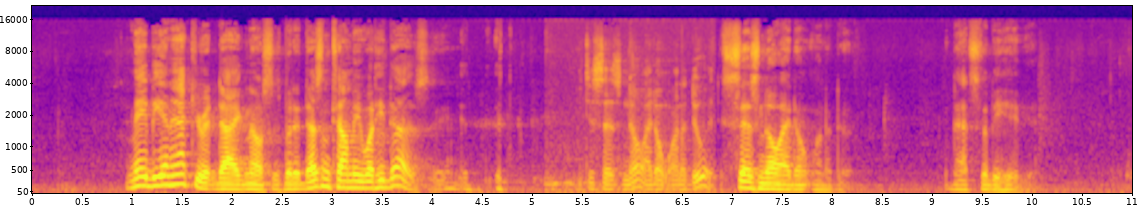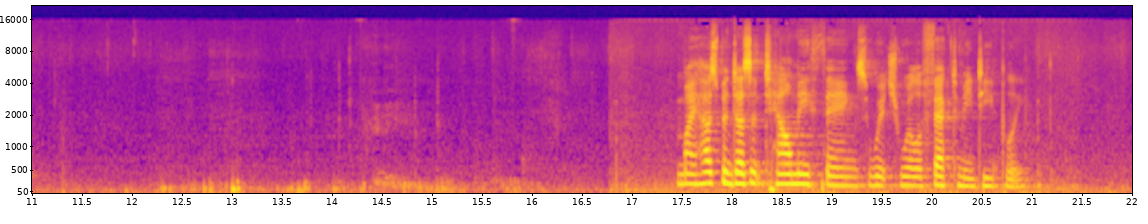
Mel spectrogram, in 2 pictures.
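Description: An elderly man speaks calmly and close to a clip-on microphone, in short bursts with pauses.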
